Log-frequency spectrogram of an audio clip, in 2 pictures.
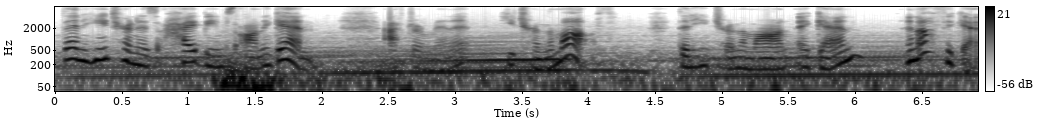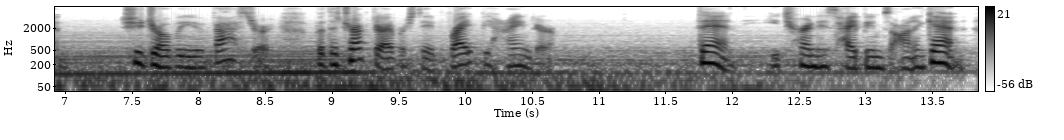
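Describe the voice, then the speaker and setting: A woman's voice: fairly low pitch, very animated, moderate pace, over loud music. A woman co-hosting a read-along, telling a scary short story and addressing listeners informally and directly. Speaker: podcast co-host and story reader.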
